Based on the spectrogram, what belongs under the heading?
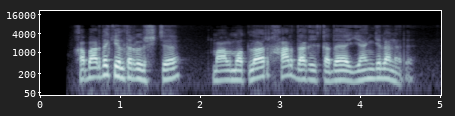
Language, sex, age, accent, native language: Uzbek, male, 19-29, Namangan, Uzbek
